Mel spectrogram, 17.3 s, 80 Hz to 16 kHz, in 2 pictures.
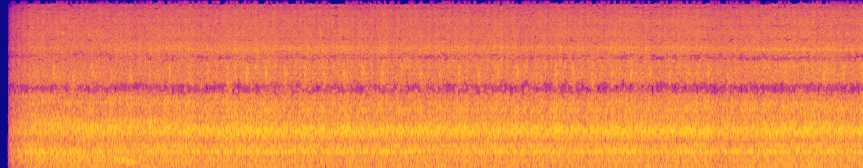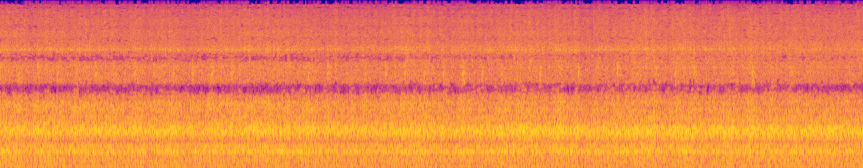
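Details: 2008 Ram 1500 idling with a loose, uneven engine knock, about two to three beats per second.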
